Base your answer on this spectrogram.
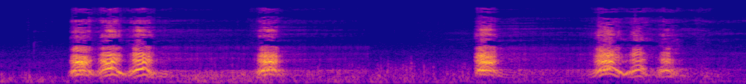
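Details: Captive Yakut wolf in an open enclosure barking at a person: a quick burst of three harsh, ringing barks, a lone bark near two seconds, another at three and a half seconds, then a closing run of three, over a faint steady hum.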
